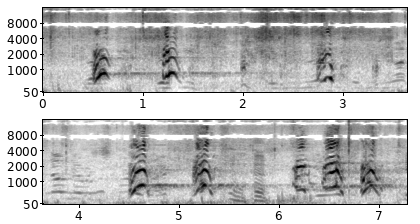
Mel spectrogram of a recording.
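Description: A young hunting dog barks repeatedly at a fox squirrel up a tree outdoors, sharp yips and bow-wows in irregular bursts, fairly close, with faint background noise between barks.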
